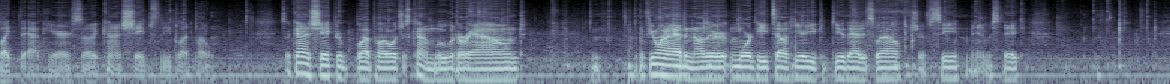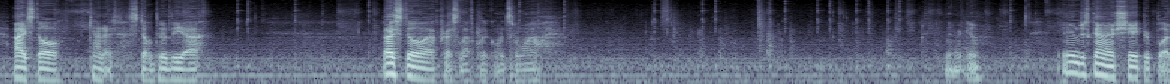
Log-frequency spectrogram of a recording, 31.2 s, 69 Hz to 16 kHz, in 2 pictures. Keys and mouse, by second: 3.3 middle click, 4.0-6.4 drag, 6.4 middle click, 9.4 ctrl+r, 11.9 shift+c, 16.0-17.1 middle drag, 17.1 click, 17.5 middle click, 18.8 click, 19.5-21.4 middle drag, 21.4-22.8 drag, 22.8-24.3 middle drag, 24.3 click, 29.1-30.7 middle drag, 30.7-31.2 drag.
